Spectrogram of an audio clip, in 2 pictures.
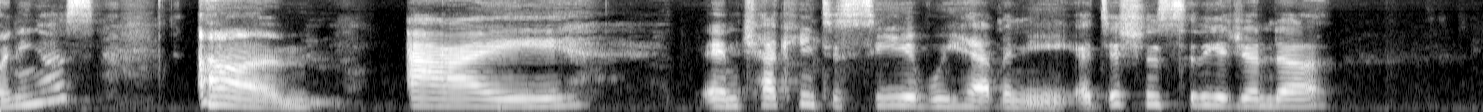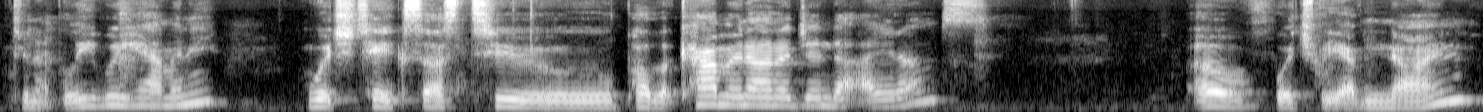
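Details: Adult woman speaking; Normal speech.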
